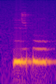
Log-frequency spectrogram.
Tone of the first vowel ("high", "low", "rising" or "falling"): high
